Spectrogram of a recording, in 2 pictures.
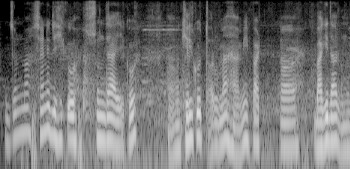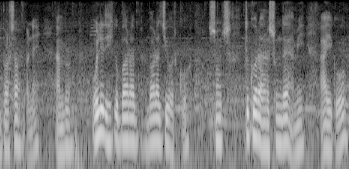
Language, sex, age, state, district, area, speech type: Nepali, male, 18-30, West Bengal, Kalimpong, rural, spontaneous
